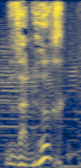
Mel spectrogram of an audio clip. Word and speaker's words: Van Gogh: Van Gogh, pronounced Van Hoogh,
